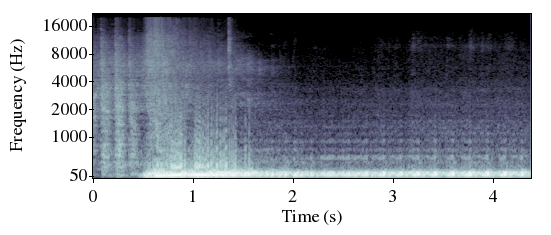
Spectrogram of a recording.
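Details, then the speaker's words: 1942 Ford Jailbar pickup with a 5-litre 302 EFI V8 from an AU Falcon, twin 3-inch exhaust with two mufflers, battery at only 11.4 V after sitting: brief cranking, a quick catch, then an even burbling idle with no misses or knocks. "Yeah, sounds pretty good. Yeah, she's running pretty damn good, I must say."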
